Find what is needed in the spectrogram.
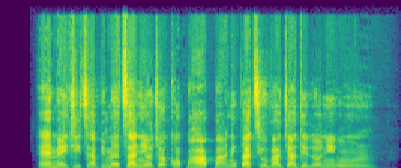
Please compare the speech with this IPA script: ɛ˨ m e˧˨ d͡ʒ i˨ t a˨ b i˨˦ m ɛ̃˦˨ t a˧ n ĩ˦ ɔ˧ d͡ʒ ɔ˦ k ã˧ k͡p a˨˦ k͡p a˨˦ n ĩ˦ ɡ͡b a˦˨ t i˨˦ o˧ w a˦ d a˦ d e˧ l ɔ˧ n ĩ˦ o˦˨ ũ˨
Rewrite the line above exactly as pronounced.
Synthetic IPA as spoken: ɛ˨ m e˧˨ d͡ʒ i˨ t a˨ b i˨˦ m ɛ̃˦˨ t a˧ n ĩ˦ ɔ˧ d͡ʒ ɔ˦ k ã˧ k͡p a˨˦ k͡p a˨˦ n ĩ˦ ɡ͡b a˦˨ t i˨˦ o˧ b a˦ d͡ʒ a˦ d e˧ l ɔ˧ n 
